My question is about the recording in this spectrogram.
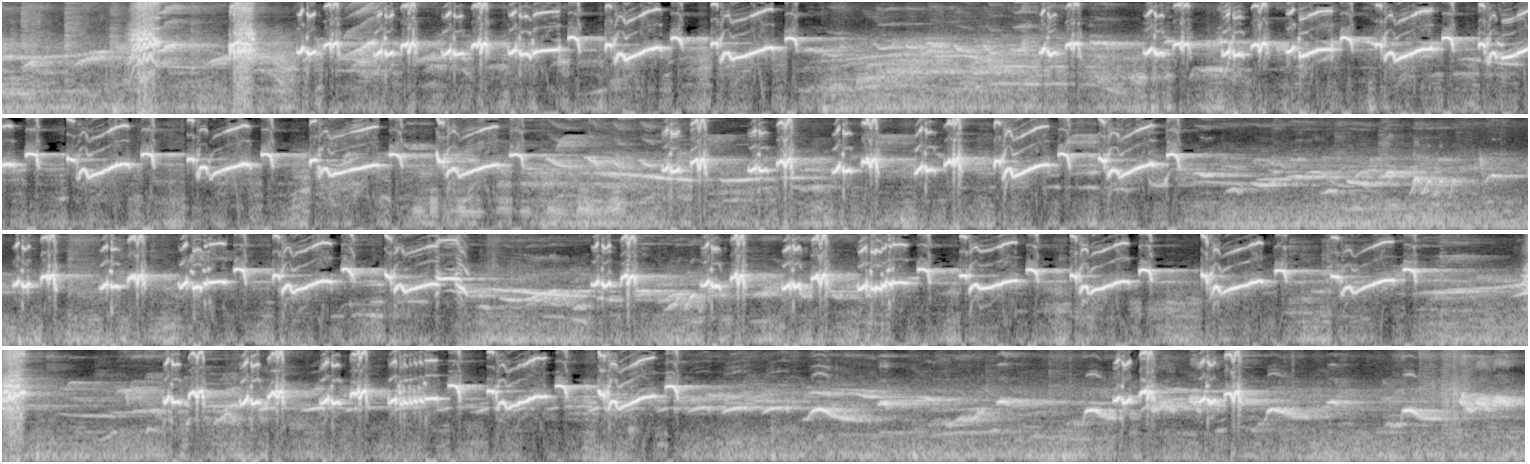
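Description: Oriental magpie-robin singing loudly in fast runs of repeated whistled notes, about four a second, broken by short pauses.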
